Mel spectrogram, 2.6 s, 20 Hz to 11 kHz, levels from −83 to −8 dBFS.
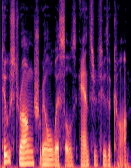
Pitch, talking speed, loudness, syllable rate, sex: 100 Hz, 185 wpm, -19 LUFS, 4.5 syllables/s, male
